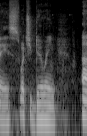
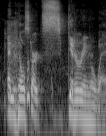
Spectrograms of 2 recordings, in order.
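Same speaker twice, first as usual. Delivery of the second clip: ordinary talk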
